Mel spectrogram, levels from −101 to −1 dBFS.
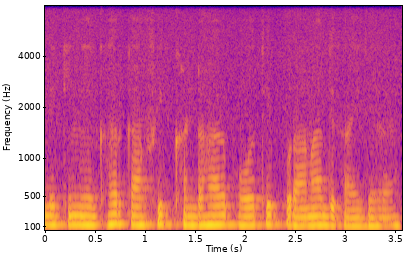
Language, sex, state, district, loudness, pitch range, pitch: Hindi, male, Bihar, Gopalganj, -16 LUFS, 115-125 Hz, 120 Hz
